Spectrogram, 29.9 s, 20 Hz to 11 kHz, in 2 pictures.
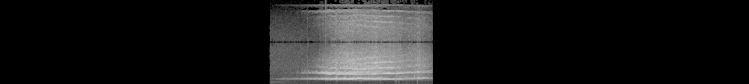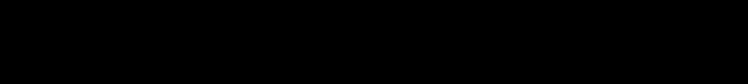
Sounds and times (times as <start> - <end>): Car: 5.4 - 8.7
Silence: 5.4 - 8.7.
